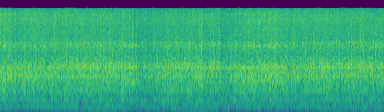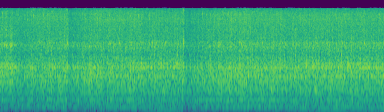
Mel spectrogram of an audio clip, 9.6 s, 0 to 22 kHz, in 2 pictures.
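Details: 7.3 IDI turbo diesel revving, with clatter that stumbles roughly every second as the beat briefly drops out; a misfire, bad injectors suspected but not confirmed.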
